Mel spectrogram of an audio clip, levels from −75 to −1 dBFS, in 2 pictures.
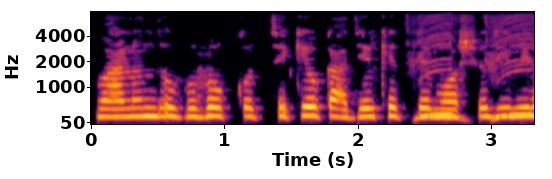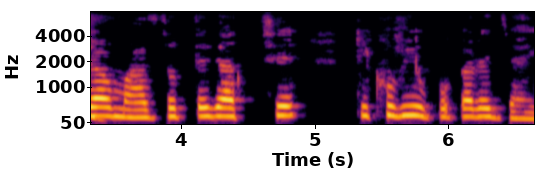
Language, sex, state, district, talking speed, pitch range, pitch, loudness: Bengali, female, West Bengal, Jhargram, 125 wpm, 215-235 Hz, 225 Hz, -16 LUFS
